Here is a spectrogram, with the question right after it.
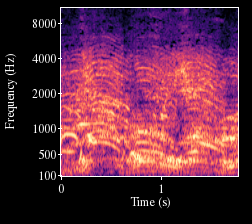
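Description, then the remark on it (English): A dense crowd of locals roars and shouts in sustained jubilation as they mob Ukrainian troops, many voices overlapping into a loud, continuous wall of cheering with excited cries rising above it. “Ukrainian troops are being mobbed in jubilation.”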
